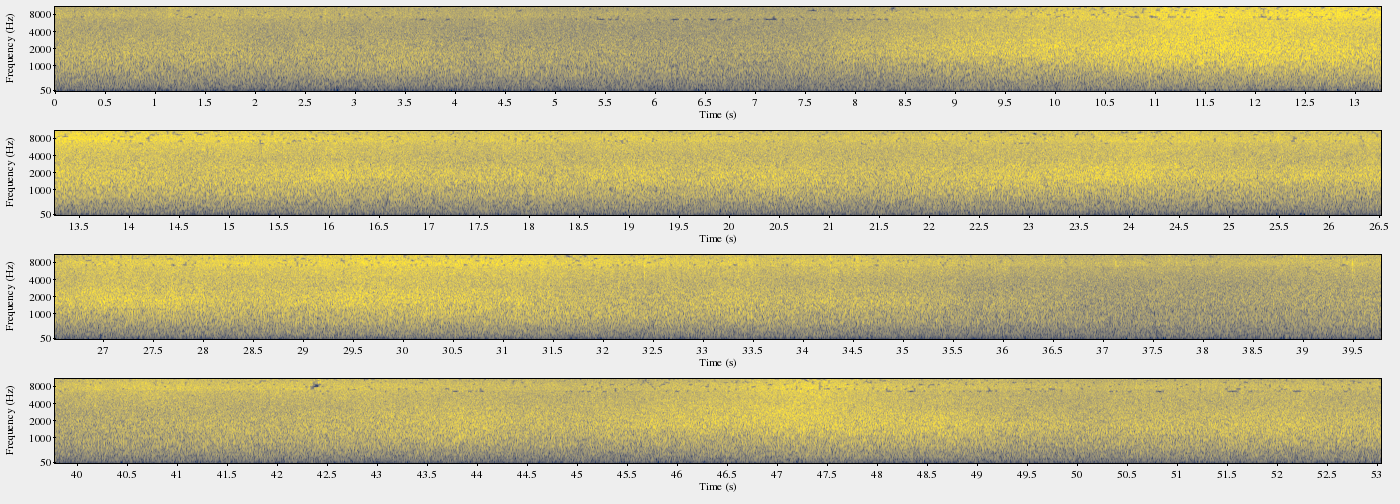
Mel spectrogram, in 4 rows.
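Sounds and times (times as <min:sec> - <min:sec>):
wind blowing through grass: 0:00.0 - 0:53.0.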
